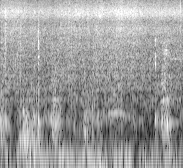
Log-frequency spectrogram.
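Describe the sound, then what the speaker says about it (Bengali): Garlic, tomato, turmeric and chili powder fry in a pan, giving a steady close sizzle with light stirring scrapes throughout and no voice. "একটু ভেজে নিই রসুনটা"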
